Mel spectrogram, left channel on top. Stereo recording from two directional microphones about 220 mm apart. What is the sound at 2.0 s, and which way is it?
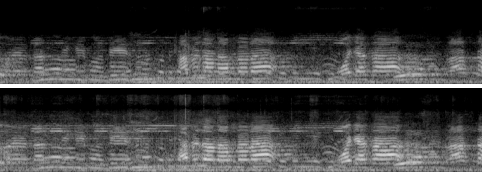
Speech, 40° right (ahead or behind).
